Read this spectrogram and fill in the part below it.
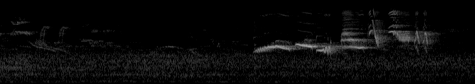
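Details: Evening song of a common blackbird, offered as a good-night song. After a quiet stretch with faint distant notes, one loud phrase starts with mellow whistles and ends in thin, high chirps.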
